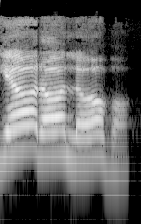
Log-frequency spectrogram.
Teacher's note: जिन व्यंजनों के उच्चारण में जीभ मुख के किसी भी भाग को पूरी तरह से स्पर्श नहीं करती, वे अंतस्थ व्यंजन कहलाते हैं। इनके उच्चारण में जो है वायु मुख से मुंह में बहुत कम समय के लिए रुकती है और इनकी संख्या 4 है।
